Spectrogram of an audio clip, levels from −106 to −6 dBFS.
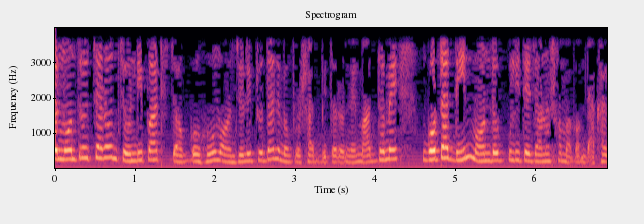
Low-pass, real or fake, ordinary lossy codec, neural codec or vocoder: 3.6 kHz; real; none; none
